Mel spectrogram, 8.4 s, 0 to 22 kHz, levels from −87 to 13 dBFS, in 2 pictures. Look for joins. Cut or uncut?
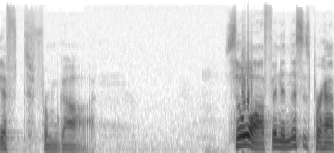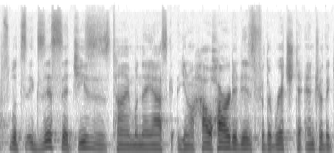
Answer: uncut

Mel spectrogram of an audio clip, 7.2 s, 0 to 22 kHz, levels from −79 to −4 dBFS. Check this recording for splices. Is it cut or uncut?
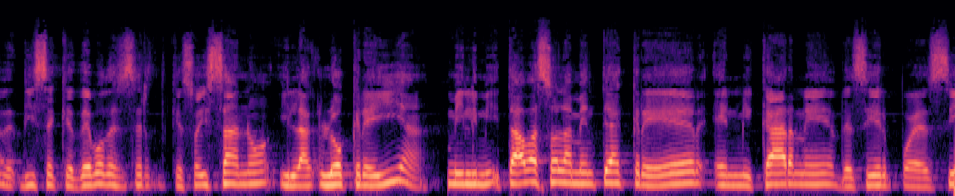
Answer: cut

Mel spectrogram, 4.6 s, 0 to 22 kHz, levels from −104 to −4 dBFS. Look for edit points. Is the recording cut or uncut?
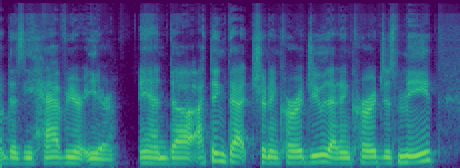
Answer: uncut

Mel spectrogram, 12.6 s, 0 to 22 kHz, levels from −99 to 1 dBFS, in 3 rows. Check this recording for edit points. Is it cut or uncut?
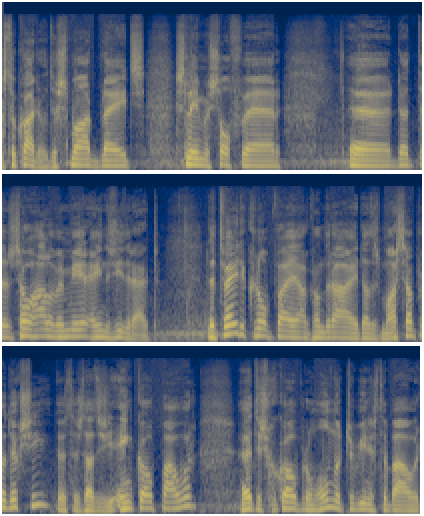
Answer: uncut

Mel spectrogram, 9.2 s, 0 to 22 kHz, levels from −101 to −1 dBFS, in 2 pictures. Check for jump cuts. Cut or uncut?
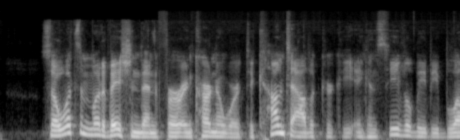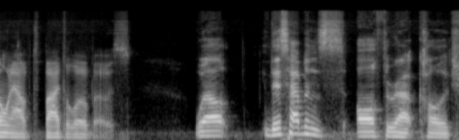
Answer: uncut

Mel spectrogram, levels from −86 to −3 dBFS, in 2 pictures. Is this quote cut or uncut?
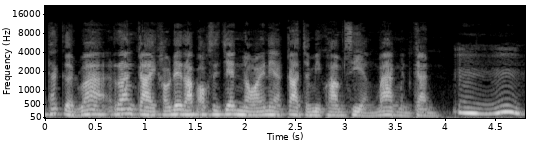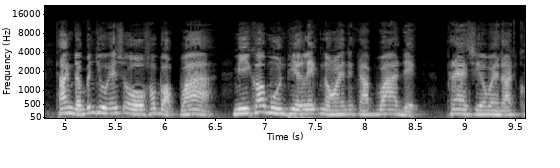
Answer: uncut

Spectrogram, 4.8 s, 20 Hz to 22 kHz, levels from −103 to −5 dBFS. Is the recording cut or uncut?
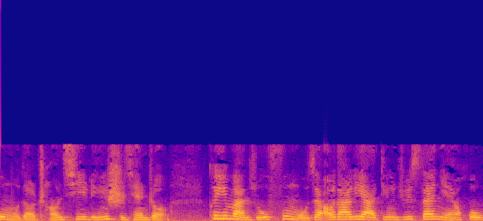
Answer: uncut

